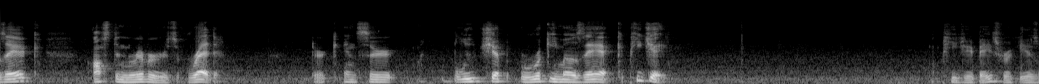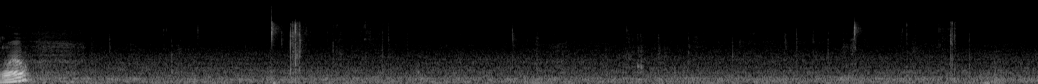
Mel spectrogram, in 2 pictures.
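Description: Trading cards slide against each other as they are shuffled.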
